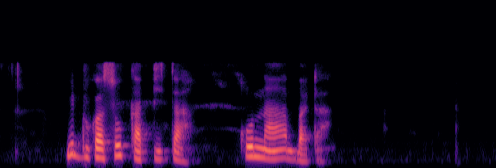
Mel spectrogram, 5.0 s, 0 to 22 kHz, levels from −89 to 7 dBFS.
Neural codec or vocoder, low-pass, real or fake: codec, 24 kHz, 1.2 kbps, DualCodec; 5.4 kHz; fake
